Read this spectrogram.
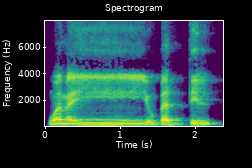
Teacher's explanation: এখানে দুইটা ইয়া আছে অ্যান্ড হচ্ছে দুইটা ইয়ার মতো চিন্তা করব, অ্যান্ড হচ্ছে নুনের গুণাটা যেহেতু ফরওয়ার্ডেড হয়ে গেছে আমরা এখানে গুণা দিলাম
